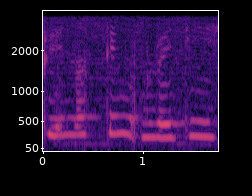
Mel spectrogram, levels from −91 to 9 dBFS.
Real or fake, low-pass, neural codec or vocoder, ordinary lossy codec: fake; 3.6 kHz; vocoder, 44.1 kHz, 128 mel bands every 512 samples, BigVGAN v2; none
